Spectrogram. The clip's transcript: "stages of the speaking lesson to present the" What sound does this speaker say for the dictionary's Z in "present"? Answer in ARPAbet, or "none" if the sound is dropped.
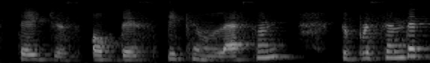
S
